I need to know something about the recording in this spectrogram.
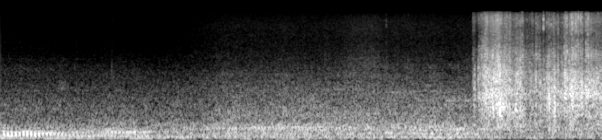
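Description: A low motor hum fades out over the first couple of seconds. Near the end, a handful of sun-dried jengkol crackers rattles and crackles loudly as a hand stirs them on a woven bamboo tray, the dry, brittle sound of crackers that have dried crisp.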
